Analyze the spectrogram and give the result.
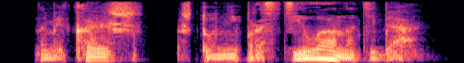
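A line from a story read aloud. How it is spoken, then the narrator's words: Very quiet, awkward. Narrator (Russian): Совсем тихо, словно задавая неприличный вопрос, сказал Костя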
